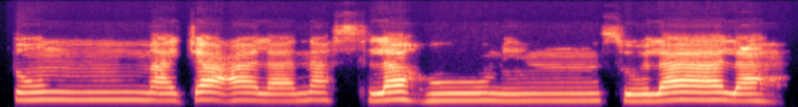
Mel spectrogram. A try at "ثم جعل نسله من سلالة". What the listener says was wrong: Just be careful of the ha at the end. Sulalatin, when we stop, we change this ta marbuta to a ha. This ha is the ha from the bottom of the throat. So we want to be careful we don't squeeze.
